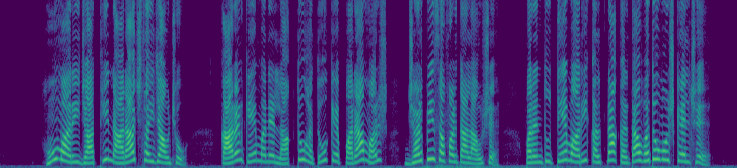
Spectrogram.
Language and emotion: Gujarati, angry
